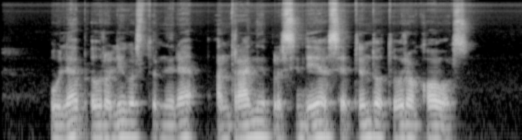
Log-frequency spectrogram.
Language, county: Lithuanian, Kaunas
